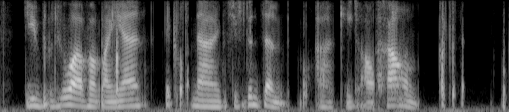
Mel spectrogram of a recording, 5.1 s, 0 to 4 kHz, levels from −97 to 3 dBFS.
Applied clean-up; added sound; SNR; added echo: neural diffusion model UNIVERSE++.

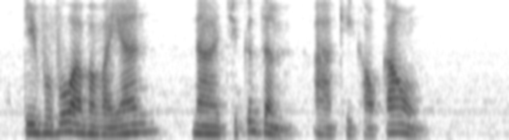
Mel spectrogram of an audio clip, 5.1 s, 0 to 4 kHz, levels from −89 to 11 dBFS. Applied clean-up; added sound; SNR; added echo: none; none; none; none.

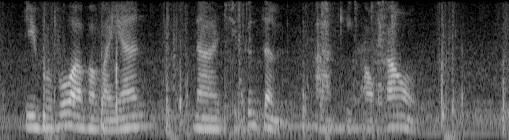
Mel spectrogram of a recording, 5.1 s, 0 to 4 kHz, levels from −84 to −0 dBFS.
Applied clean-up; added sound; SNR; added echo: none; Walk, footsteps; 7 dB; none.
